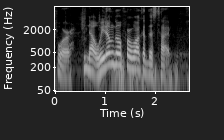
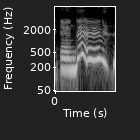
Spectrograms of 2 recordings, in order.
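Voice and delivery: losing voice; 10 semitones higher, 4 dB louder than usual. Real, not acted. [name] losing voice in the cold, failing voice. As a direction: voice giving out on a drawn-out THEN. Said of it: "I'm losing my voice".

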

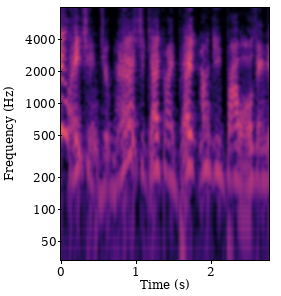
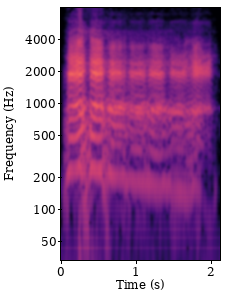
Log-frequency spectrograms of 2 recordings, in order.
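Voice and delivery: short laugh; 5 dB louder than usual. Acted. Laughing at a silly cause of death.

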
